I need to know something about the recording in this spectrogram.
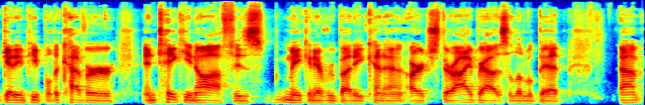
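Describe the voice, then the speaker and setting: Low, bright-voiced man improvising a game story. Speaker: tabletop game player. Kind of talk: casual improvised third-person storytelling for a game character.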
